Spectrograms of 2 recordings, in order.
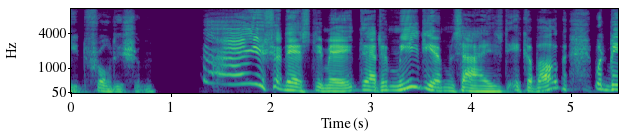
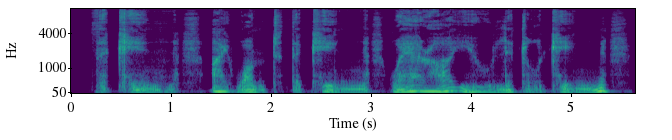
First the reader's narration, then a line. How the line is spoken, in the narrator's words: asked Fred, in whose nightmares the monster whispered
